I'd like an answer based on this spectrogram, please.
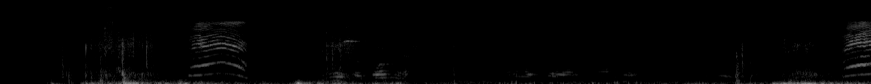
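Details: Domestic cat at play, giving a few rising-falling harmonic meows near two seconds and again at the end, with softer chirps and trills between and human speech and handling noises throughout.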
